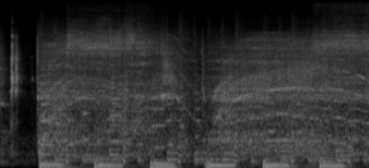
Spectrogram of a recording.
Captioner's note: saw buzzing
